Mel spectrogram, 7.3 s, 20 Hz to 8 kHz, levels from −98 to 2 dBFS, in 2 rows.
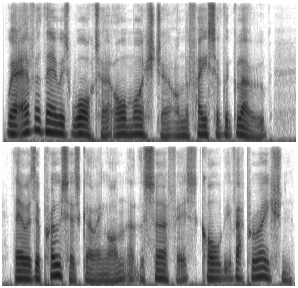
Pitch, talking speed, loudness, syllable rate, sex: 125 Hz, 190 wpm, -17 LUFS, 5.7 syllables/s, male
